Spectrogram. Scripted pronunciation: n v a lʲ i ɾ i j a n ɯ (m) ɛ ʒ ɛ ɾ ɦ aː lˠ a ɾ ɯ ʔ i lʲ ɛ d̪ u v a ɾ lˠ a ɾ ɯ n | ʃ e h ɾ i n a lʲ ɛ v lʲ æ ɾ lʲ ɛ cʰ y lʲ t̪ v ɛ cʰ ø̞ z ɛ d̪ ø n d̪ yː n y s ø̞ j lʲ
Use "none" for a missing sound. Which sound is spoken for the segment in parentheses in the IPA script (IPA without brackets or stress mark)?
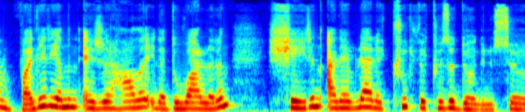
n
